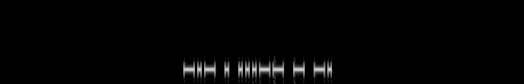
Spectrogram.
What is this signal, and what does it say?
Morse code, heard as a keyed tone, about 36 wpm, 700 Hz. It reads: KE3TN
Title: USA Call Signs - 5 Characters - Repeated 3x - 35wpm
